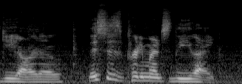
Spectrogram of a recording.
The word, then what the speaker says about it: Gallardo: I'm pretty sure it's pronounced Gallardo.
